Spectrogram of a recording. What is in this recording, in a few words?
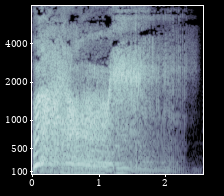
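Hello, Khajiit female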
